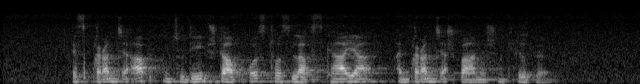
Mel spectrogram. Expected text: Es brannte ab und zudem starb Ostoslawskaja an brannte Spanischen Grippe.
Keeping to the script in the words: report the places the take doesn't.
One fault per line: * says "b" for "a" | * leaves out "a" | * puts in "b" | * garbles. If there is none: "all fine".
all fine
